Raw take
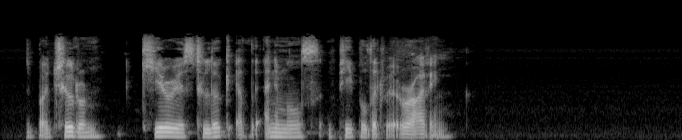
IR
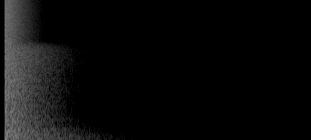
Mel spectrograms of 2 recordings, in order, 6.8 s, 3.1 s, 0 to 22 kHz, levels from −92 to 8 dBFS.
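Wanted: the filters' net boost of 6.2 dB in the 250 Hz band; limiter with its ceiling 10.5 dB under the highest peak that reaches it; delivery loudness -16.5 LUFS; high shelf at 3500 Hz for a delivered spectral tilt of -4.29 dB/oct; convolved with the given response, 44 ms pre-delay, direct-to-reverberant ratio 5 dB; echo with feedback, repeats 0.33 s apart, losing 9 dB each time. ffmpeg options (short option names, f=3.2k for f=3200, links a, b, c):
-filter_complex "[0:a]equalizer=f=250:t=o:g=8,highshelf=f=3.5k:g=7.5,alimiter=limit=-13.5dB:level=0:latency=1,aecho=1:1:330|660|990|1320:0.355|0.124|0.0435|0.0152,asplit=2[a][b];[1:a]atrim=start_sample=2205,adelay=44[c];[b][c]afir=irnorm=-1:irlink=0,volume=-13.5dB[d];[a][d]amix=inputs=2:normalize=0,volume=7dB"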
